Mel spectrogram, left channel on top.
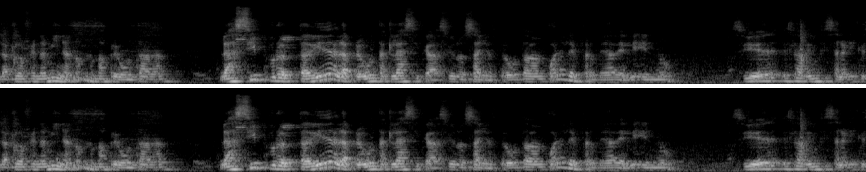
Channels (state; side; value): normal; both; correlation 0.85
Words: ¿no? Nos preguntaban. La ciproheptadina era la pregunta clásica hace unos años. Preguntaban, ¿cuál es la enfermedad del heno? Sí, es la rinitis alérgica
